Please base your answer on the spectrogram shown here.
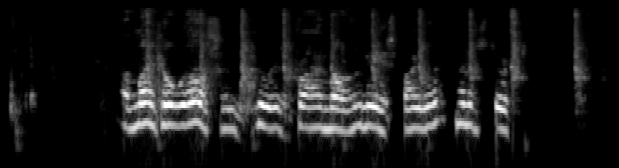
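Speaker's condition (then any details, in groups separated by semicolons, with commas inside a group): Parkinson's disease; young onset, diagnosed at 37 after about 5 years of noticed symptoms; about 25 years since diagnosis, tasks take two to three times longer, awaiting deep brain stimulation surgery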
